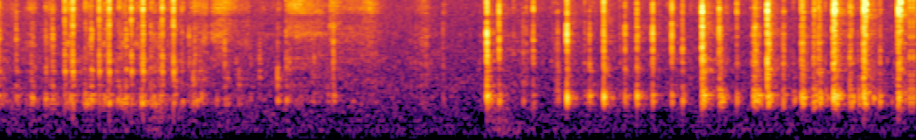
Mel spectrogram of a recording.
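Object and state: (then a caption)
Plastic computer mouse. A black hollow plastic gaming mouse is held in both hands, turned over and handled while its buttons and scroll wheel are clicked with the fingertips. Quick, irregular, dry plastic clicks with a bright edge mix with softer handling rattles, then fade into a brief quiet stretch. A denser run of sharper, louder clicks follows.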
